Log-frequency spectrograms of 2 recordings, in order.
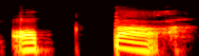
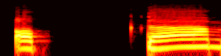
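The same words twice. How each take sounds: First: The middle consonant is a hard t sound. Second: The middle consonant is a soft d sound.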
